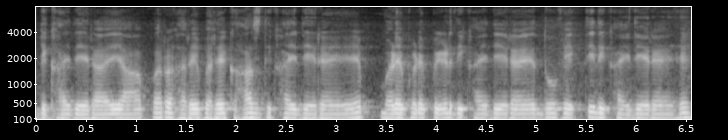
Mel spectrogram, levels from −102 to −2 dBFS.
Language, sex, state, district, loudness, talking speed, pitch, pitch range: Hindi, male, Bihar, Jamui, -17 LUFS, 220 wpm, 115 Hz, 115-120 Hz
